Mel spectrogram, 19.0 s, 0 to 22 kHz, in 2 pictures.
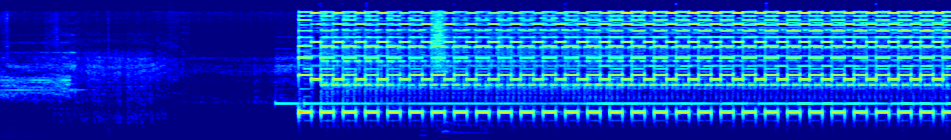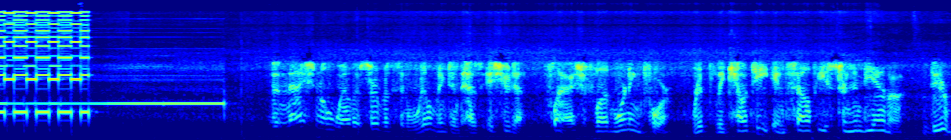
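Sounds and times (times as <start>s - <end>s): electronic alarm beeping: 2.8s - 11.8s
steady warning alarm tone: 2.8s - 11.8s.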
